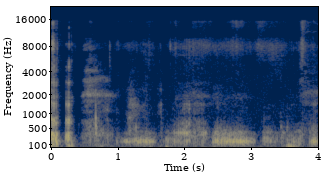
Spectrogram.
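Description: Domestic cat purring close to the microphone: a low, pulsing rumble in repeated half-second breaths, starting about a second in.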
